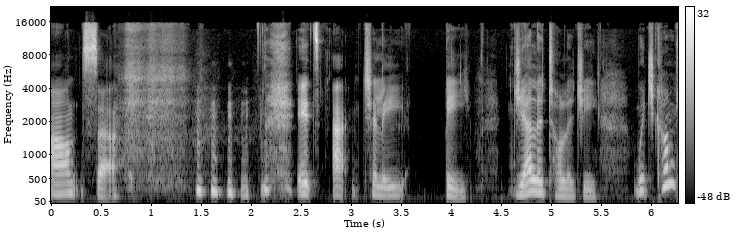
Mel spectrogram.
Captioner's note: laughing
